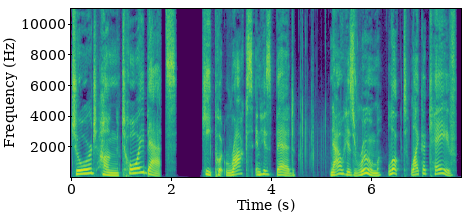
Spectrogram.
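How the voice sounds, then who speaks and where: A woman reading a children's storybook aloud as an expressive narrator, with deliberate phrasing and drawn-out emphasis. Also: medium pitch, no room sound, clean studio sound.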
